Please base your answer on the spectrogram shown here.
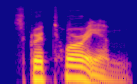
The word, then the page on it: scriptorium: American English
